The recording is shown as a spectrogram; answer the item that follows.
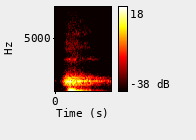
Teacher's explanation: कंठ द्वार, द्वार के पास जाएंगे और खोलेंगे तो एक हा ऐसे आवाज़ आती है, आपको लगता है हा कितनी अच्छी हवा आ रही। उसी तरह से हा का उच्चारण कंठ द्वार से, ग्रोटल से होता है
